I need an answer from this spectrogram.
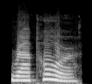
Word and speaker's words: rapport: yeah R is here rapor but when it's pronounced rap it doesn't pronounce t sorry doesn't pronounce t yeah so it's it's because it's borrowed from French so what does that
